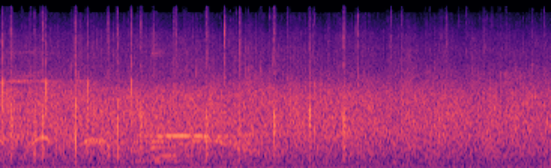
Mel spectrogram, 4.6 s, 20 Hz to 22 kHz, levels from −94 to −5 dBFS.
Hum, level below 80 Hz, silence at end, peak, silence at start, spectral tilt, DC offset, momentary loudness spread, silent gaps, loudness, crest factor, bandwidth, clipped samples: none; -58 dBFS; 0 s; -6 dBFS; 0 s; -1 dB/octave; under 0.1%; 5 LU; none; -30 LUFS; 24 dB; 19 kHz; under 0.1%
